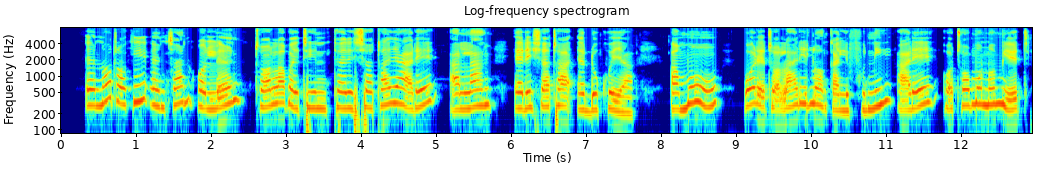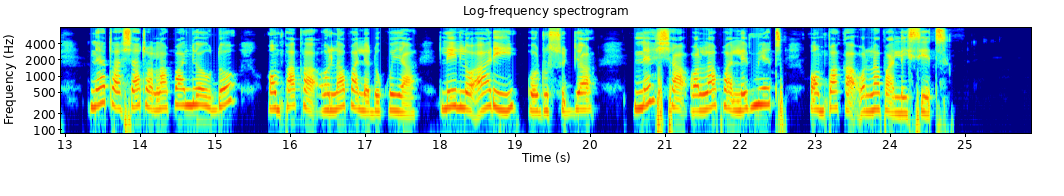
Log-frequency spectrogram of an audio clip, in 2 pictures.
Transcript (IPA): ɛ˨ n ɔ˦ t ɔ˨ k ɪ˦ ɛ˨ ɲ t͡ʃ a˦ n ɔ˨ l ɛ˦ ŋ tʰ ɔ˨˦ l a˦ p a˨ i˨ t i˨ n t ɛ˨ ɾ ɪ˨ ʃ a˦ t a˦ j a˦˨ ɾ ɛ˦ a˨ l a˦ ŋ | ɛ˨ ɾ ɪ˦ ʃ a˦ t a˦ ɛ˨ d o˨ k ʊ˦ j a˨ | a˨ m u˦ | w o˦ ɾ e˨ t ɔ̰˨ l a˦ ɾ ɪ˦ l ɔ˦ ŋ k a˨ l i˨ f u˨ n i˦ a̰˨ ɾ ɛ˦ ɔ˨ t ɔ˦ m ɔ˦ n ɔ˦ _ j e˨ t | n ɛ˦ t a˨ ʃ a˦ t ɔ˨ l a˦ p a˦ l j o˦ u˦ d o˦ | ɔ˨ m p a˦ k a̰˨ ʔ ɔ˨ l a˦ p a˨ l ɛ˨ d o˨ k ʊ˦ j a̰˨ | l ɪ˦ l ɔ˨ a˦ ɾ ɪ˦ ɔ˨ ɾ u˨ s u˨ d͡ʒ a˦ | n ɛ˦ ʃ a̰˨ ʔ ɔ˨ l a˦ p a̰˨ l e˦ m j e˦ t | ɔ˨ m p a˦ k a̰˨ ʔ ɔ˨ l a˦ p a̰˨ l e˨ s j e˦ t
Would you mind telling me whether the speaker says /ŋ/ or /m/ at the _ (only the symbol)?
m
